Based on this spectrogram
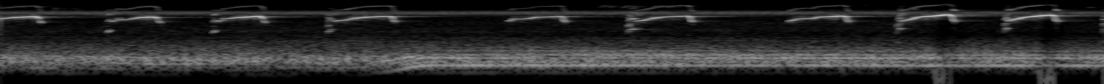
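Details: Begging squees of a young bald eagle that flew to the Decorah nest this morning wanting a meal: eleven high, thin whistles rising then falling off sharply, spaced irregularly, over low rumble.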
